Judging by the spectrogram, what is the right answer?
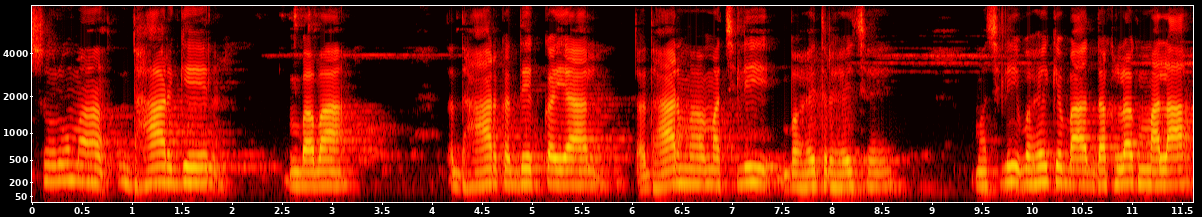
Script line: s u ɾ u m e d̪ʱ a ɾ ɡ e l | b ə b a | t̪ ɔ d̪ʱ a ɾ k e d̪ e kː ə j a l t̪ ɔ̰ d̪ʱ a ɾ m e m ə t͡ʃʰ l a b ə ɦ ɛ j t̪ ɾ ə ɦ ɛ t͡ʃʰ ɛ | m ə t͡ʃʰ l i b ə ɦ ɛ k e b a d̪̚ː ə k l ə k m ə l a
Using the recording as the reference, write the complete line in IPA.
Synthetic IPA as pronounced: s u ɾ u m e d̪ʱ a ɾ ɡ e l | b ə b a | t̪ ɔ d̪ʱ a ɾ k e d̪ e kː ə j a l t̪ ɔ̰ d̪ʱ a ɾ m e m ə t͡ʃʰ l i b ə ɦ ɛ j t̪ ɾ ə ɦ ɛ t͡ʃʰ ɛ | m ə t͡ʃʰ l i b ə ɦ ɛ k e b a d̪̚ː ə kʰ l ə k m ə l a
